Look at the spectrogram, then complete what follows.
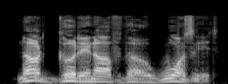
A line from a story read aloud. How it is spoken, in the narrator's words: He snarls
